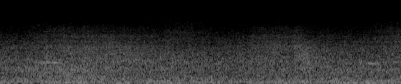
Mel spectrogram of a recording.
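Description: Sea waves washing onto the beach at Lyubimovka, a steady broad rushing surf mixed with wind buffeting the microphone, constant and fairly loud with no voices.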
